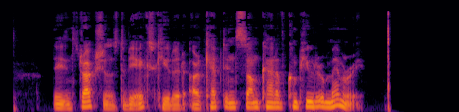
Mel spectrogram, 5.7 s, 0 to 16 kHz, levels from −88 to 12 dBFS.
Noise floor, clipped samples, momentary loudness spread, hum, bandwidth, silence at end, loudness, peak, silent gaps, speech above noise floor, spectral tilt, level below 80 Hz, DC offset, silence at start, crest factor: -49 dBFS; under 0.1%; 12 LU; none; 11.5 kHz; 0.9 s; -21 LUFS; -2 dBFS; none; 29 dB; -6.5 dB/octave; -40 dBFS; under 0.1%; 0.65 s; 20 dB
